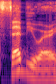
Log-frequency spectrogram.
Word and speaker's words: February: now the month of february has suffered the same r dropping fate yet few americans fail to drop the first r in casual conversation the most common pronunciation is february not february we seem to be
